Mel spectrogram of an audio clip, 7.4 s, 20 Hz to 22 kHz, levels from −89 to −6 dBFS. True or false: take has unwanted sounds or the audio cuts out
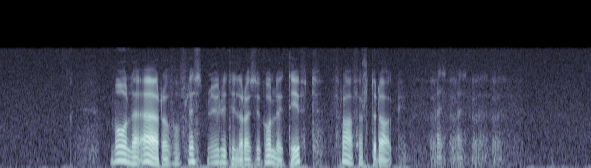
true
